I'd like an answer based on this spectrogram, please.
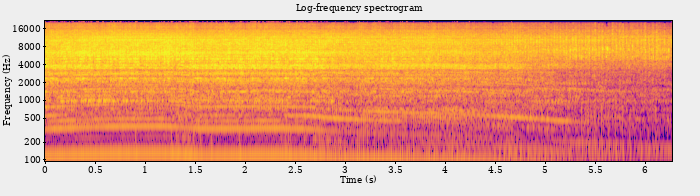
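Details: Cold 1970 Honda CL100 single, about 11,000 miles, just freed from seizure, on partial (not full) choke: revs up, then sags in pitch and stumbles toward stalling; owner suspects an air leak; rough running on choke.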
